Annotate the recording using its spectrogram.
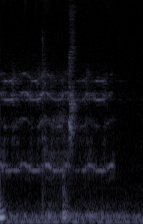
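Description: Faint held high tones, several steady pitches sounding together, that stop just before the end, over a low background hum.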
